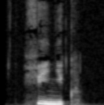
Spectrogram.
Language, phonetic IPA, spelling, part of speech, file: Russian, [ˈfʲinʲɪk], финик, noun, Ru-финик.ogg
- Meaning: date (fruit of the date palm)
